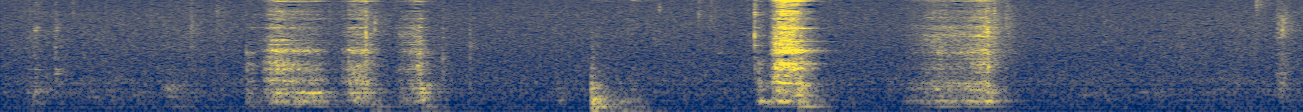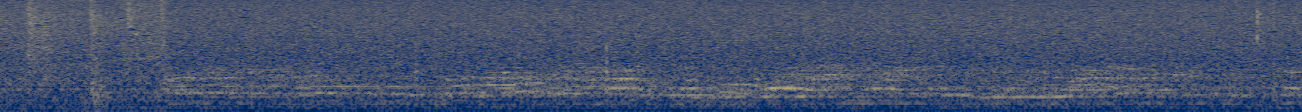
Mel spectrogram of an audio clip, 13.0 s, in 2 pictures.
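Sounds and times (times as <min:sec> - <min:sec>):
clamps scraping against wood: 0:01.2 - 0:02.3, 0:03.8 - 0:05.1.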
